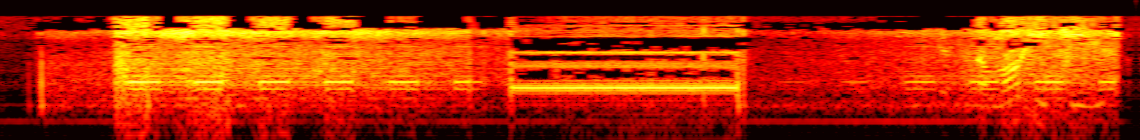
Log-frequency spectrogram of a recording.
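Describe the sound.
A single steady, buzzy ring tone on a rural telephone line sounds for under two seconds midway, framed by crackly line noise and faint teenage voices chattering in the background before and after it.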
